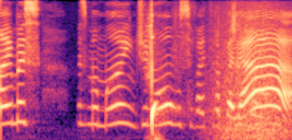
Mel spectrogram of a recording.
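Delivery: high-pitched mock child's protest; pleading kid voice, pitched well up; complaining child. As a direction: imitate a little daughter objecting to mum leaving.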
